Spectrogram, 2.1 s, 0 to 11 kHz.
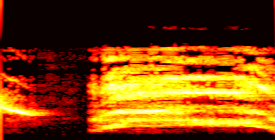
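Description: R2-D2 replica's speaker playing droid sound effects: a whistled beep that glides down and fades, then about two-thirds of a second in, R2-D2's scream, a shrill electronic cry held for over a second that dips slightly in pitch near the end.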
